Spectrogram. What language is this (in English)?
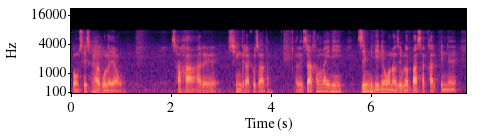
Bodo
